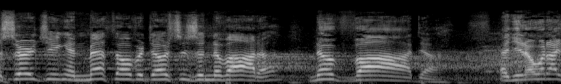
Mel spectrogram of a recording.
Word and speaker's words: Nevada: I said when I came out here, I said, nobody says it the other way. It has to be Nevada, right? And if you don't say it correctly, and it didn't happen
